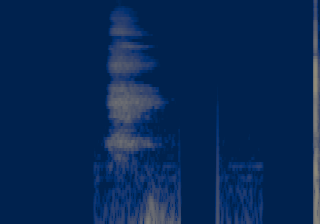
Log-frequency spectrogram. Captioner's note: sighs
